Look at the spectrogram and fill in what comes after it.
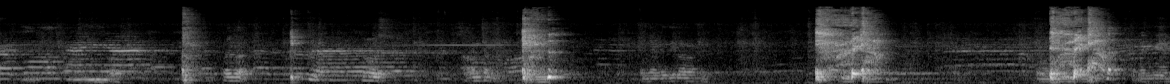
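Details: Harsh coughing bursts with throat clearing and retching-like straining between them; cough strong enough to cause gagging.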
